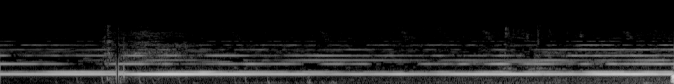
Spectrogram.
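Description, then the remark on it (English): A loud, steady old New Zealand air raid siren wails continuously, its sustained tone holding level throughout with a faint rise and fall, sounding across open air with no voices present. “That, that sound there, that is the old air raid sound that we used to have here in New Zealand.”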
